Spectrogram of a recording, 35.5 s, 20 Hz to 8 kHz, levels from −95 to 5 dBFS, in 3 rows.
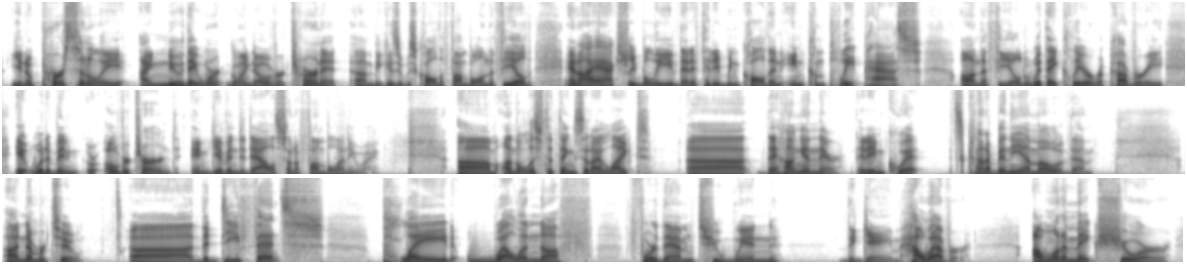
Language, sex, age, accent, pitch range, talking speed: English, male, 40-59, American, 90-130 Hz, 170 wpm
